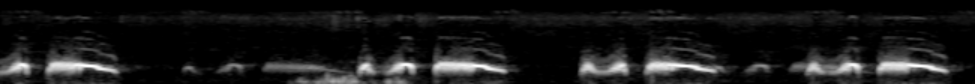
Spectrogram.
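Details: Repeated cooing of a spotted dove: paired short coos leading into a drawn-out falling croo, several phrases in a row, with a few softer quiet coos and a brief low thump midway.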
